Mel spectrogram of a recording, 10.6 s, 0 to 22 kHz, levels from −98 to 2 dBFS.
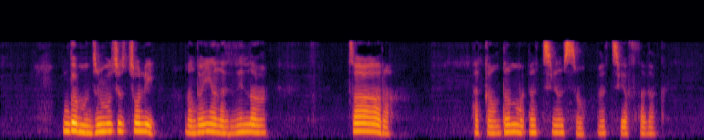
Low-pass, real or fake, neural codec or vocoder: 7.2 kHz; fake; autoencoder, 22.05 kHz, a latent of 192 numbers a frame, VITS, trained on one speaker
